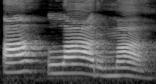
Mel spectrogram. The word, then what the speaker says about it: alarma: seria alarme em português eu falo lá alarma por quê Porque nesse alarma a sílaba tônica a sílaba forte não é o primeiro a mas sim o lar então alarma não tá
